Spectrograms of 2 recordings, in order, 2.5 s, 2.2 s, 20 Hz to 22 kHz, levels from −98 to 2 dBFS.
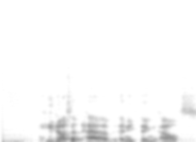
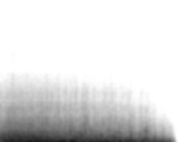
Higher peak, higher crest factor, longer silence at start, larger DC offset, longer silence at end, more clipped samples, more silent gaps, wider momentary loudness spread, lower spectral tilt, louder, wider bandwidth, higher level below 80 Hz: second, -36 dBFS vs 0 dBFS; first, 18 dB vs 12 dB; first, 0.5 s vs 0 s; neither; about the same, 0 s vs 0.1 s; neither; neither; about the same, 11 LU vs 10 LU; second, -4.5 dB/octave vs -11 dB/octave; second, -53 LUFS vs -12 LUFS; first, 11 kHz vs 5 kHz; second, -90 dBFS vs -22 dBFS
